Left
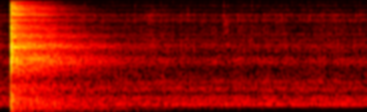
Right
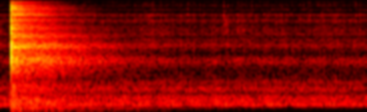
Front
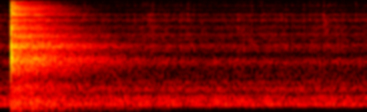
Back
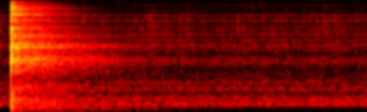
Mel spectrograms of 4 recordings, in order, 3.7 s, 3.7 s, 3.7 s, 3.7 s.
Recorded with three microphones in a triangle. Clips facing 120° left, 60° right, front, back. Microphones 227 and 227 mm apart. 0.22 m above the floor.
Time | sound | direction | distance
0.1 | breaking glass | 160° left | 0.9 m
